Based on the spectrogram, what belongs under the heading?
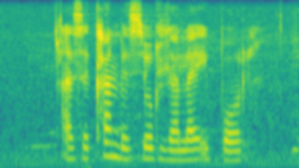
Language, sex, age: South Ndebele, female, 18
